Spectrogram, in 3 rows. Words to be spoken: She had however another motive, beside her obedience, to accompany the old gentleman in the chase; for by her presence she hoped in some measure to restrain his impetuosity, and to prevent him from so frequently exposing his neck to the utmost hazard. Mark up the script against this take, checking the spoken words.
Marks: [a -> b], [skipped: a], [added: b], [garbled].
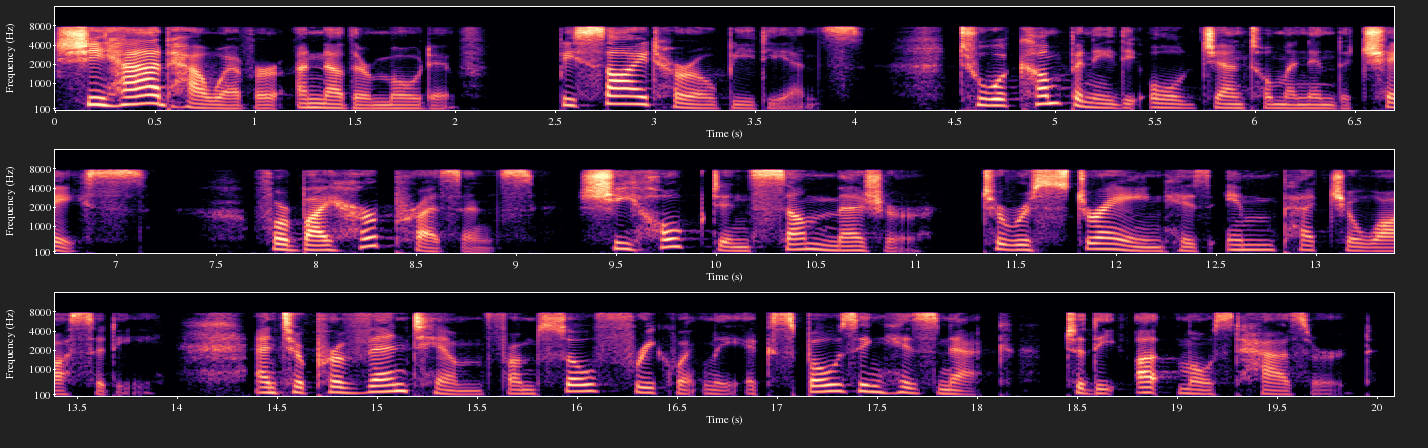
She had however another motive, beside her obedience, to accompany the old gentleman in the chase; for by her presence she hoped in some measure to restrain his impetuosity, and to prevent him from so frequently exposing his neck to the utmost hazard.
